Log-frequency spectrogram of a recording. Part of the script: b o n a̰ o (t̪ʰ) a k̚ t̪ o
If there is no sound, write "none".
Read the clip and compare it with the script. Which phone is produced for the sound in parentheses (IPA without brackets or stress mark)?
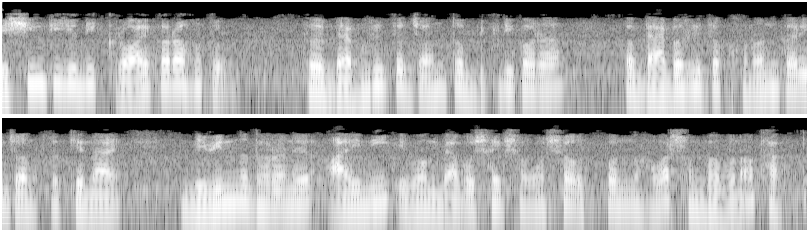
t̪ʰ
